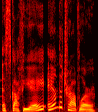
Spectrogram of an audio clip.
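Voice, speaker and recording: A woman's voice: lowish voice, big pitch swings, moderate pace. An actress playing a gloating, scheming female villain in a video game, theatrical and sardonic, taunting as she talks. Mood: menacing. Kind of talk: dramatic video game voice acting. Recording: game dialogue over background music.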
